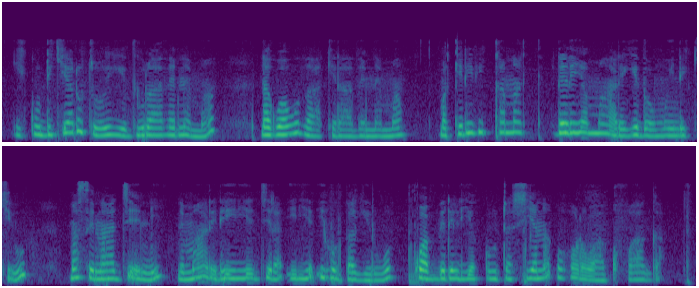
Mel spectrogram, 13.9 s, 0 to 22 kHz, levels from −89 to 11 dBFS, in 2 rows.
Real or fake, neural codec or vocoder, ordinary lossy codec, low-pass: real; none; AAC, 32 kbps; 7.2 kHz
